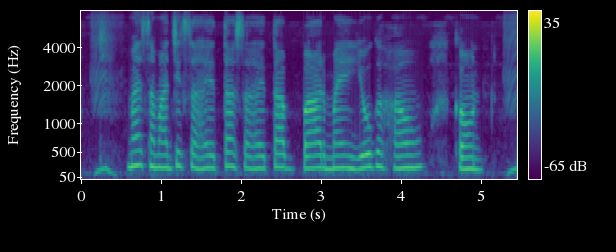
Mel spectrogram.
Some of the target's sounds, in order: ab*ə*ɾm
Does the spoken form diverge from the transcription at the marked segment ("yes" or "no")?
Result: yes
